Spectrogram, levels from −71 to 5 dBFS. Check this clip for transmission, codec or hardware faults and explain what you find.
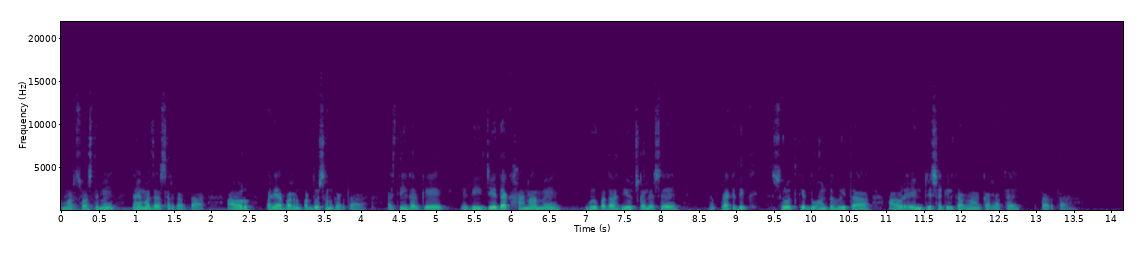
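Nothing here stands out as a transmission, codec or hardware problem; the speech comes across steady and intact the whole way, with nothing that needs flagging.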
